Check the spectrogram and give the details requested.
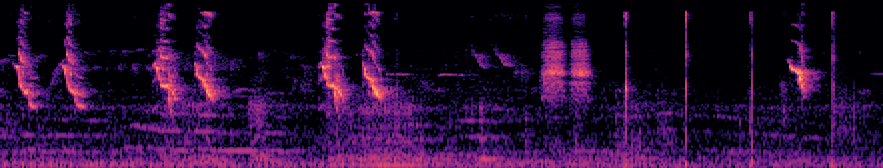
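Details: A young long-tailed shrike, still in juvenile plumage, singing actively and showing off its repertoire. It gives sharp, downward-sweeping chirps, often in pairs, in bursts about a second apart, with scattered clicks toward the end.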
